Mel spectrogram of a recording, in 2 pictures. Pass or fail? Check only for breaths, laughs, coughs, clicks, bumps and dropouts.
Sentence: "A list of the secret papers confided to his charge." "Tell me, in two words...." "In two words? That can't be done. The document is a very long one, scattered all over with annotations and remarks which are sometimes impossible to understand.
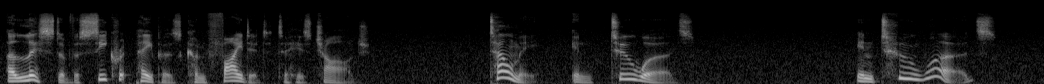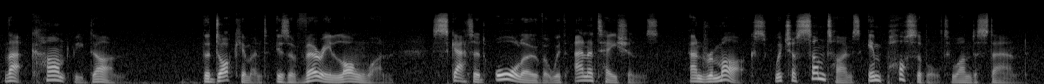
pass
